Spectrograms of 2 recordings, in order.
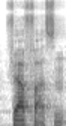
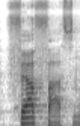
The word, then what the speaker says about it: verfassen: Verfassen. E a pronúncia dele é mais ou menos assim, ó. Verfassen, tá? Verfassen. A letra V tem som de F.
